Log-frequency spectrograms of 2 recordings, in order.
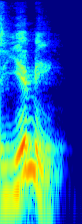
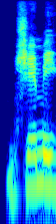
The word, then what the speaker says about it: Yimi: Yeah, oh yeah, Jimmy. – I thought it was Yimi. – That's how it's spelled. Pronounced Jimmy.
